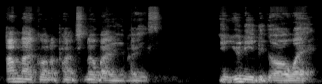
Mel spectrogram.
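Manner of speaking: low, soft and quick dismissal; firm quiet refusal. Acted. Believer rebuking the tempting spirit, low and quick. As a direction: brush the voice off fast and low.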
